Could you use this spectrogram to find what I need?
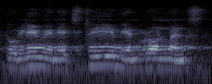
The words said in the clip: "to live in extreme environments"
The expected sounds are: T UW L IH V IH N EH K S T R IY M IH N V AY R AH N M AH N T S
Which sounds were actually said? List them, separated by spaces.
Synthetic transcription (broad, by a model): T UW L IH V IH N EH K S T R IY M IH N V R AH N M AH N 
